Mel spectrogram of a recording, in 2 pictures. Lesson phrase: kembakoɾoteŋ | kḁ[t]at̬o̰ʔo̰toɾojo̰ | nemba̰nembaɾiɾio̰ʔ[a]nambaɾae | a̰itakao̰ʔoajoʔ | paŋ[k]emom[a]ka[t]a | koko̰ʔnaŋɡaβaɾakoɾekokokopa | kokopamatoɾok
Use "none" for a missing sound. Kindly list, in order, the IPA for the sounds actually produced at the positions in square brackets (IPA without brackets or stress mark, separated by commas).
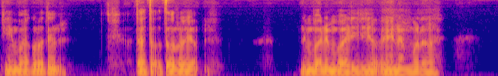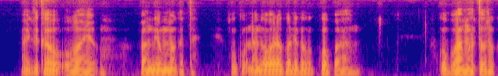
t, e, ɡ, a, t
